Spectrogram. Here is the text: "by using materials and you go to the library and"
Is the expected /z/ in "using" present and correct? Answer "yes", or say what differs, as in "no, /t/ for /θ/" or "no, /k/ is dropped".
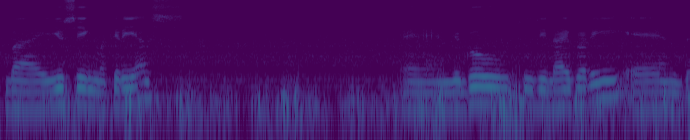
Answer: no, /s/ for /z/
